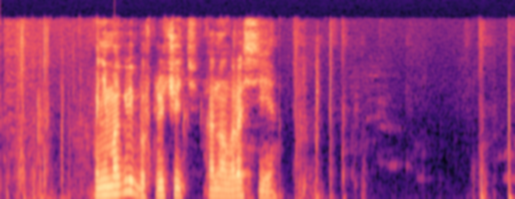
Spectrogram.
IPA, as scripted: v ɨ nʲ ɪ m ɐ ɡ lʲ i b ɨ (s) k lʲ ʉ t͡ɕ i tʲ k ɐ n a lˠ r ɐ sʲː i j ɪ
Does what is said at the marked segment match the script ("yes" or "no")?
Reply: no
